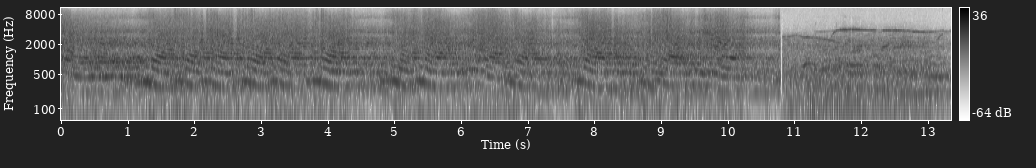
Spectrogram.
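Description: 1970 Formula One race cars scream past at speed on the straight by the pits at the South African Grand Prix, a series of loud overlapping engine notes rising and falling as each car passes, ending in a single fading whine.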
